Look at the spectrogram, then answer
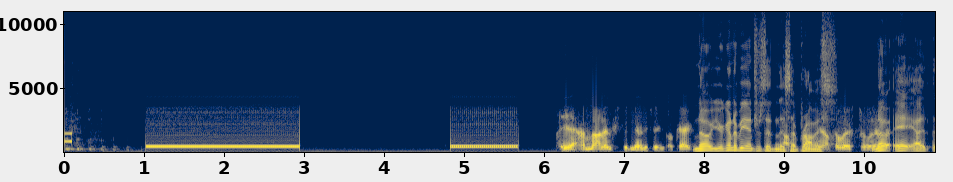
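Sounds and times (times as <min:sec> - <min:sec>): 
telephone dialing tone: 0:01.0 - 0:03.0, 0:04.8 - 0:05.7
speech: 0:06.3 - 0:10.8.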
